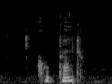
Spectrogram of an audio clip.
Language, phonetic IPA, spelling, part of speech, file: Polish, [ˈkupɛr], kuper, noun, LL-Q809 (pol)-kuper.wav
